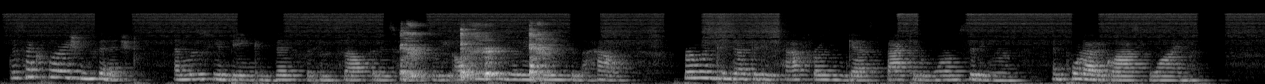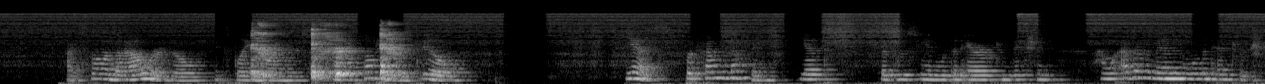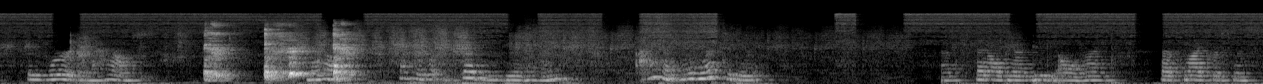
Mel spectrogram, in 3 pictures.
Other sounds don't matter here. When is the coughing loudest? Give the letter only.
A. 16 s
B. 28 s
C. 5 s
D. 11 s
B.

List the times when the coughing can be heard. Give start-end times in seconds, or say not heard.
4.0-5.5, 15.2-16.6, 27.3-28.9.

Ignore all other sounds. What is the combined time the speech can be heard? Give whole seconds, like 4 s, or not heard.
32 s.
